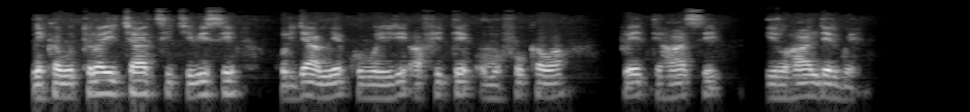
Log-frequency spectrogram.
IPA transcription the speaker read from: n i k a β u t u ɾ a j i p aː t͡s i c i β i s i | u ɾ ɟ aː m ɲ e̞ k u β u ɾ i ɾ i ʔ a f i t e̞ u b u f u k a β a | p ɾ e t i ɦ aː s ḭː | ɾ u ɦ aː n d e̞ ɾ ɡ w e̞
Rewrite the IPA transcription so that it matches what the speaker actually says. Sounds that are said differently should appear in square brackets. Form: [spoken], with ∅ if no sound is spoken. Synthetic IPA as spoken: n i k a β u t u ɾ a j i [c] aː t͡s i c i β i s i | u ɾ ɟ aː m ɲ e̞ k u β u ɾ i ɾ i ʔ a f i t e̞ u [m] u f u k a [w] a | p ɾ e t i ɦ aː s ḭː | ɾ u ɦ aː n d e̞ ɾ ɡ w e̞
